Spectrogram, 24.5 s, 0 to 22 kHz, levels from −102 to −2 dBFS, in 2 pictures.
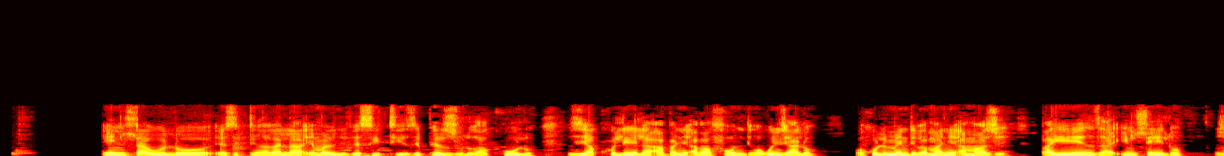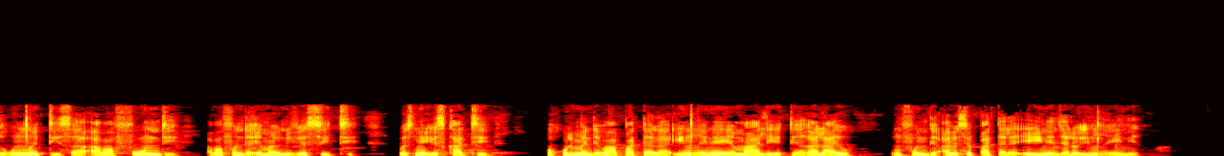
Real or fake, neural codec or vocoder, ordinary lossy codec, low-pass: real; none; MP3, 48 kbps; 7.2 kHz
